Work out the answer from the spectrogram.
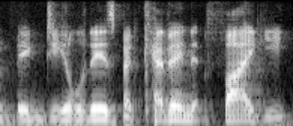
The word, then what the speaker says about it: Kevin Feige: But Kevin Feige, see, I said it right that time. I didn't call him Kevin Feige.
